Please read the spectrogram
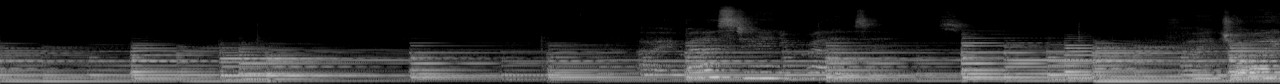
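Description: Yamaha digital piano playing slow sustained chords, a new chord struck about every second and a half. A woman's voice comes in singing about halfway through.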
